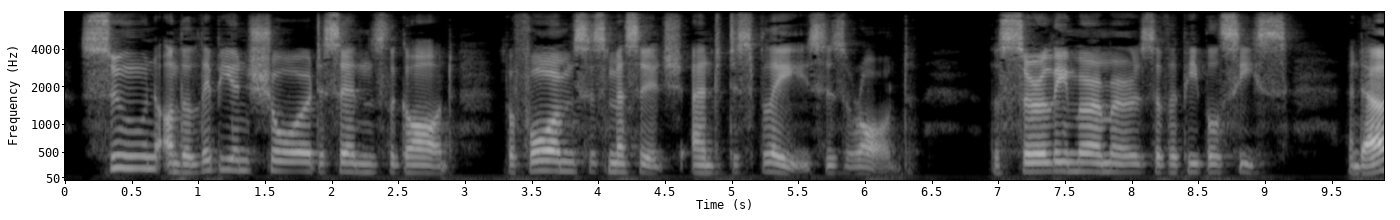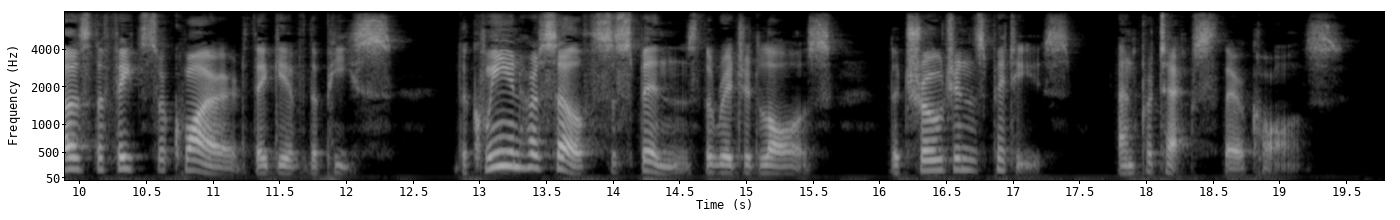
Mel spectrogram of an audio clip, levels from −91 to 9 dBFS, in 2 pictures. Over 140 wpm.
No: slow, 135 wpm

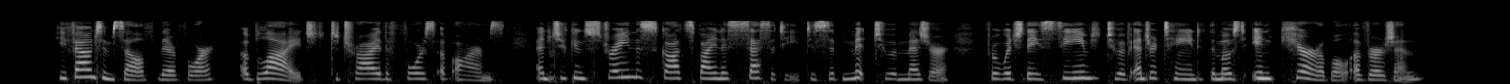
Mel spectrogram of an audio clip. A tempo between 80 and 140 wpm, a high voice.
Yes: slow, 135 wpm; very high, 255 Hz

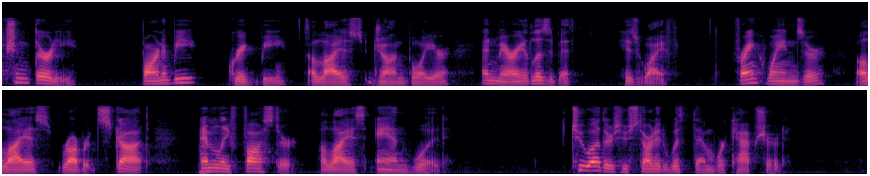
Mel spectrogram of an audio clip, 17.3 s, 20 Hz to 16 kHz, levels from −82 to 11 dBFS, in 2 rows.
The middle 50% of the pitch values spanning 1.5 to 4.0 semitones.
No: average, 4.6 semitones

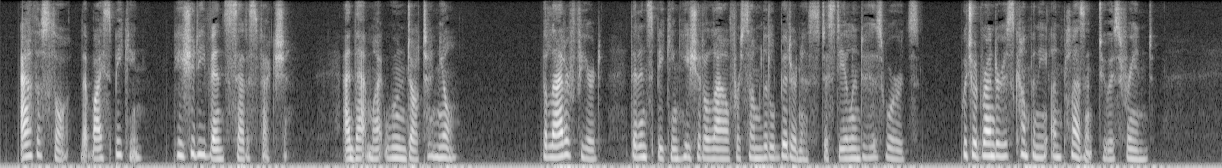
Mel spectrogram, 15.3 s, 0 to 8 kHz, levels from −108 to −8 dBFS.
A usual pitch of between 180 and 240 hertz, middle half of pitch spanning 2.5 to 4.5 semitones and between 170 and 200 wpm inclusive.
No: high, 190 Hz; average, 3.3 semitones; average, 155 wpm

